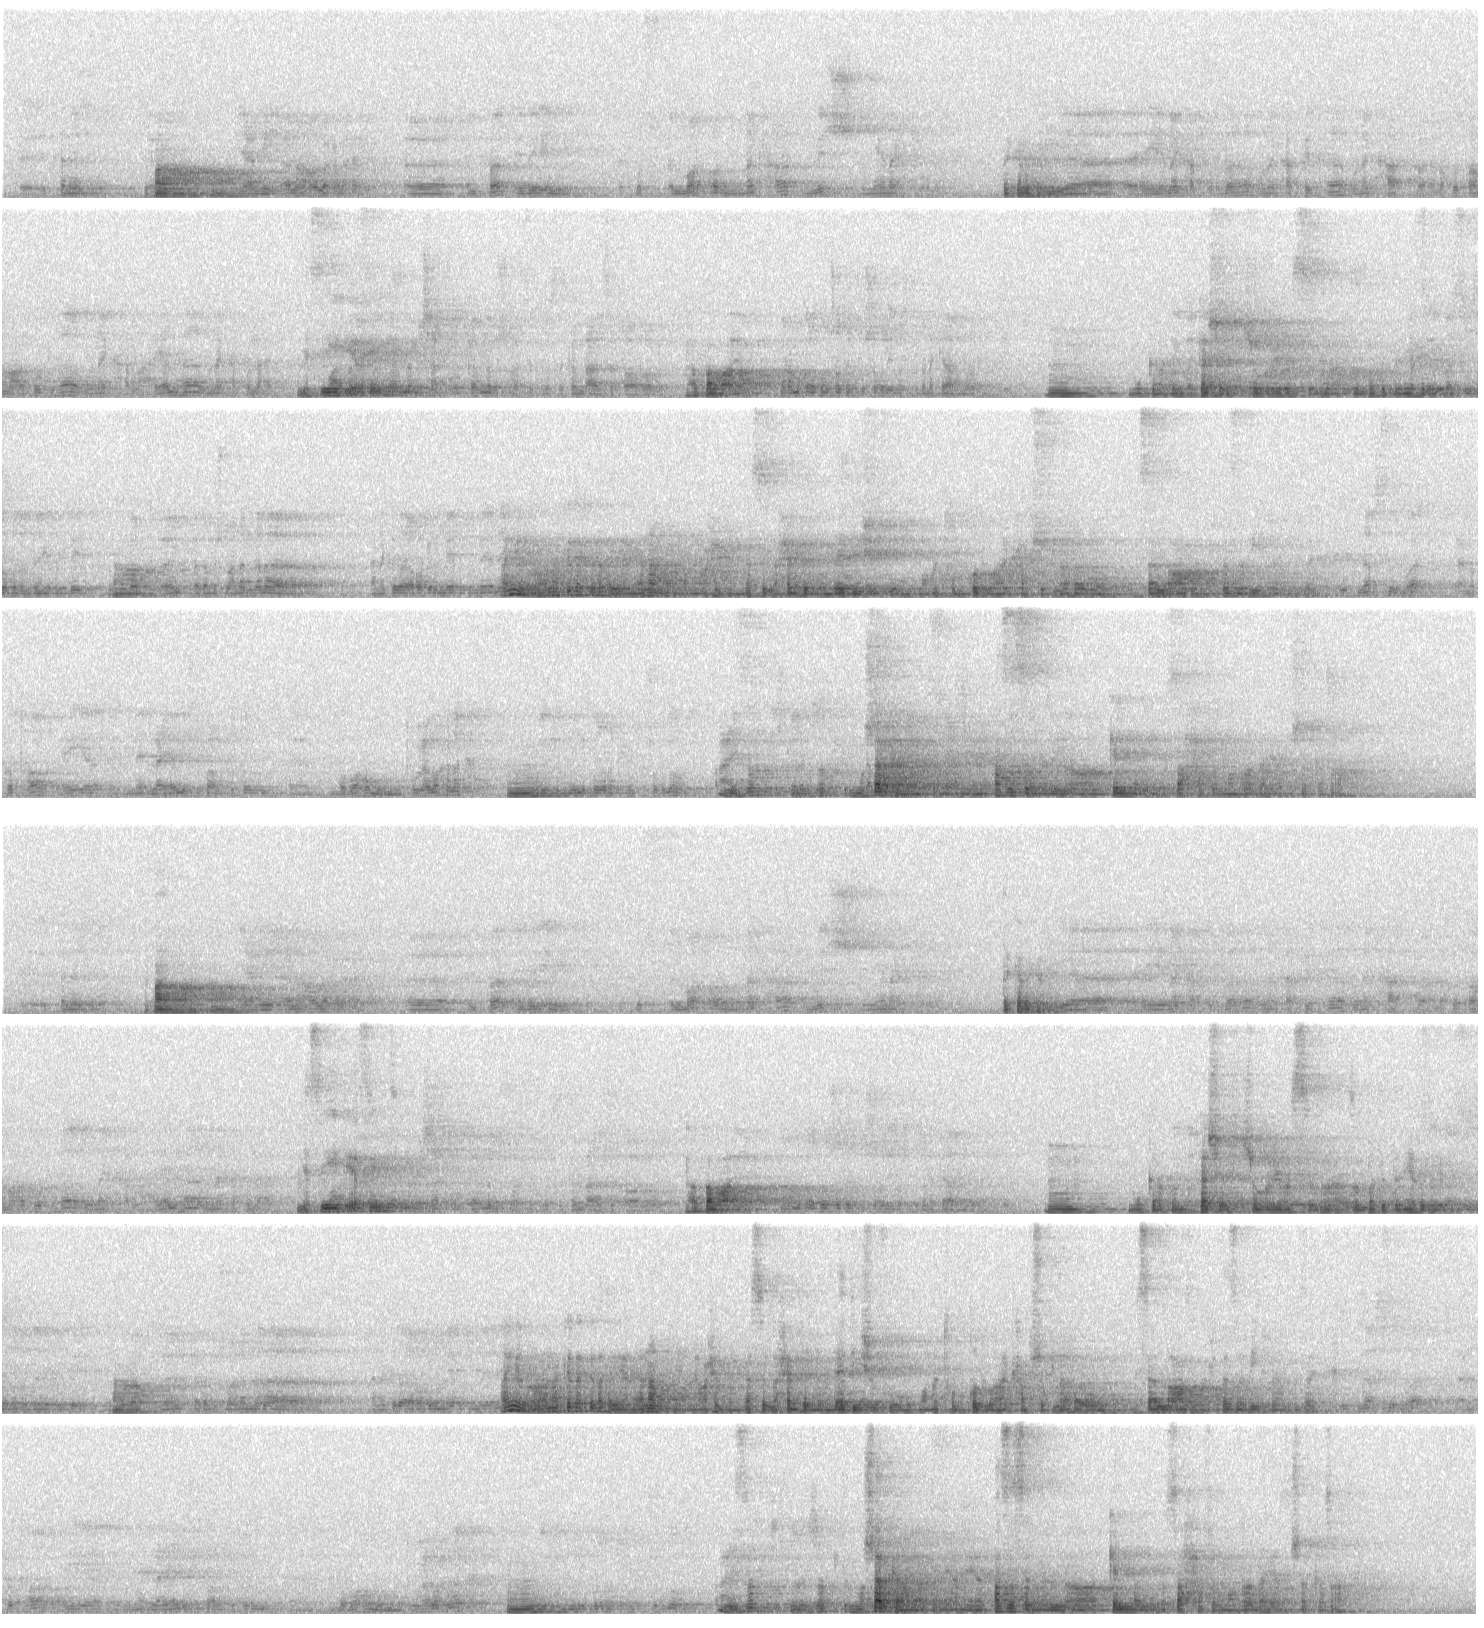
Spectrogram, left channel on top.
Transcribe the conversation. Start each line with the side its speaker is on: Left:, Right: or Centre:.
Left: آه، التنازل فاهم
Right: اه اه
Left: يعني انا هقول لك على حاجة آه، الفرق بين بص المرأة الناجحة مش بان هي ناجحة في شغلها
Right: ده كده كده
Left: هي هي ناجحة في شغلها وناجحة في بيتها وناجحة في علاقتها مع زوجها وناجحة مع عيالها وناجحة في كل حاجة
Right: يا سيدي
Left: وعلى فكرة
Right: يا سيدي
Left: ده الكلام ده مش والكلام ده مش مع الست بس الكلام ده على الست وعلى الراجل
Right: اه طبعا
Left: فاهم ما انا ممكن اكون شاطر في شغلي بس بنكد على مراتي في البيت
Right: مم. ممكن اكون
Left: يبقى
Right: فاشل
Left: كده
Right: في شغلي بس بظبط الدنيا
Left: بس
Right: في البيت
Left: بس مظبط الدنيا في البيت بالظبط
Right: اه
Left: فاهم فده مش معناه ان انا انا كده راجل 100% ناجح
Right: ايوه انا كده كده حقيقي. يعني انا يعني واحد من الناس اللي احب ان ولادي يشوفوا مامتهم قدوه ناجحه في شغلها ومثال اعظم يحتذى بيه فاهم ازاي
Left: وفي نفس الوقت علاقتها هي ان العيال يشوفوا علاقتهم آه، باباهم ومامتهم علاقه ناجحه
Right: مم.
Left: والاتنين يكونوا ناجحين في شغلهم فعادي
Right: بالظبط
Left: ايه المشكله
Right: بالظبط المشاركه
Left: ده ما ده
Right: عامه
Left: ما يخسرش
Right: يعني
Left: فاهم
Right: حاسس
Left: بالظبط
Right: ان ال-
Left: هي
Right: آه، الكلمه الصح في الموضوع ده هي المشاركه صح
